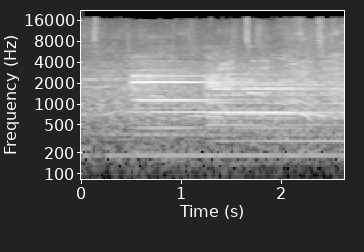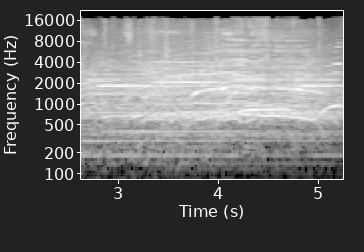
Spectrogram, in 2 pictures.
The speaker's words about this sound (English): The electronic version of Big Ben started the countdown.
